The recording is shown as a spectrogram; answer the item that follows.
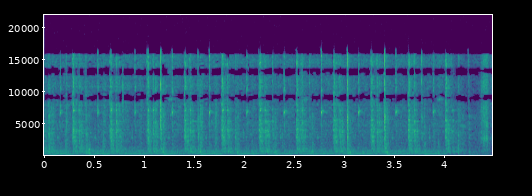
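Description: Electric home sewing machine stitching steadily: a steady motor hum under a quick, even clatter of the needle.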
